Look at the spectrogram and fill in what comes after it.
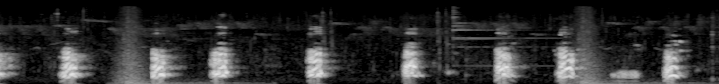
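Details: Domestic dog of a popular breed barking about ten times in a fairly even rhythm of short, throaty barks, with a soft low grumble between two of them near the end.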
